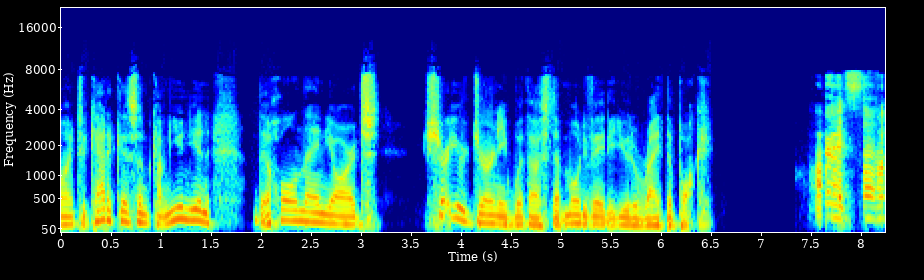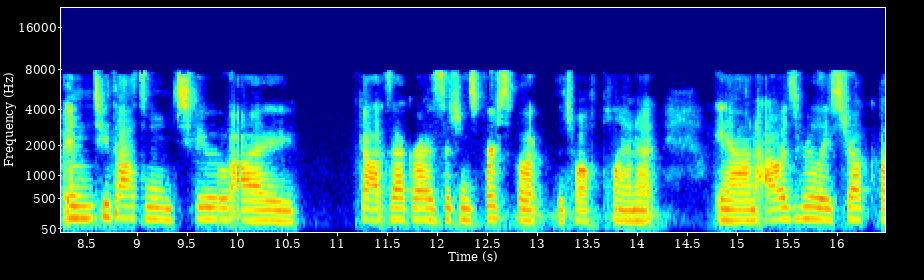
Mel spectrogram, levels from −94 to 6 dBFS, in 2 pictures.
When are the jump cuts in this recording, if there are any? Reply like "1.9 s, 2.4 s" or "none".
none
